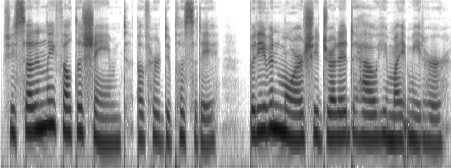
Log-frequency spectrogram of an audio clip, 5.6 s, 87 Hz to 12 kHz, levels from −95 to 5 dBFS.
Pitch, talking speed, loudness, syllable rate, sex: 225 Hz, 180 wpm, -15 LUFS, 5.1 syllables/s, female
